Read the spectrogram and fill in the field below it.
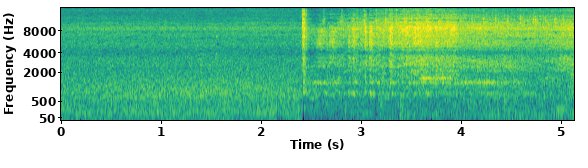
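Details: Nissan Sunny after repair of crank-but-no-start fault, quiet then sharp crank catching at about two and a half seconds and settling to steady idle; normal start.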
